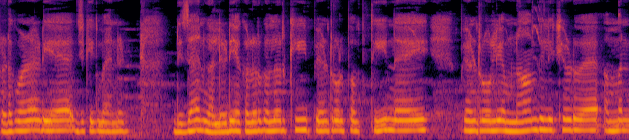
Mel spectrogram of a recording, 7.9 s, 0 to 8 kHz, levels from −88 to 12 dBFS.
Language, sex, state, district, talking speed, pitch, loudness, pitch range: Marwari, female, Rajasthan, Nagaur, 165 wpm, 210 Hz, -15 LUFS, 200-220 Hz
